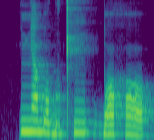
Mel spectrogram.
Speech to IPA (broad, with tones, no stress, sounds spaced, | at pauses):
ɲ ã˦ b ɔ˨ ɡʷ i˨ kʰ ĩ˦ | ɡ͡b ɔ˨ h ɔ˨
